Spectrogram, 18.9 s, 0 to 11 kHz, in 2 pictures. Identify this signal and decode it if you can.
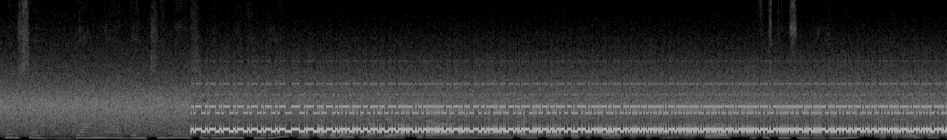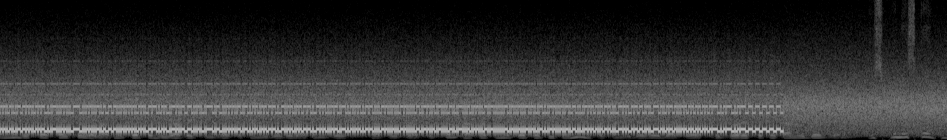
NAVTEX (SITOR-B), 100 baud, 170 Hz shift, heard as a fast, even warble, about 800 Hz centre. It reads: ZCZC GB96 NAV WARNING 83. WRECK IN PSN 50-49S 025-02W. WIDE BERTH REQUESTED. NNNN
